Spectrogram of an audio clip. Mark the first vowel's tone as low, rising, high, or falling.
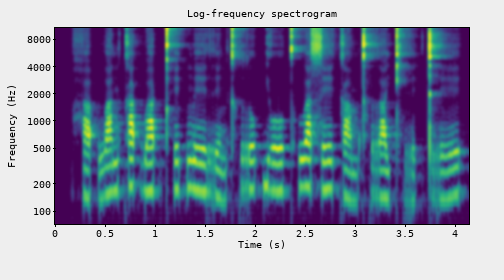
low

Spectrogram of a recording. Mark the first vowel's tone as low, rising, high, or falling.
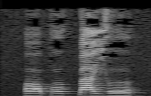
low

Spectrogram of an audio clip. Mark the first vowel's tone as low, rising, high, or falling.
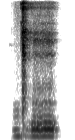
low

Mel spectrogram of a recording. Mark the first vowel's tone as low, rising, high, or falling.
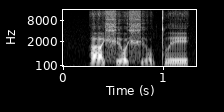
high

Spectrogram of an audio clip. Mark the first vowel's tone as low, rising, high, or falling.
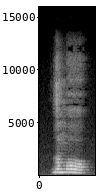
high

